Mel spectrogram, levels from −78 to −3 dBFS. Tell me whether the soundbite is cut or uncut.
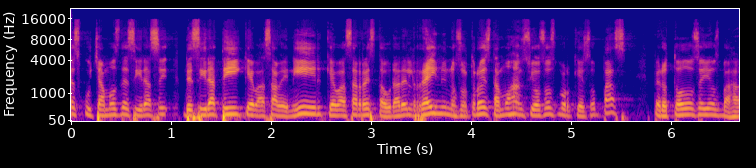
cut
